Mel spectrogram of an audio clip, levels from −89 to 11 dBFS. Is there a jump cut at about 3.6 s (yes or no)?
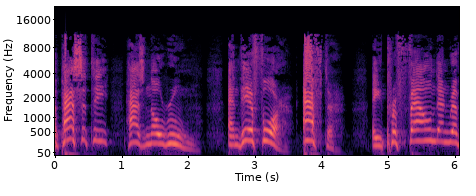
yes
